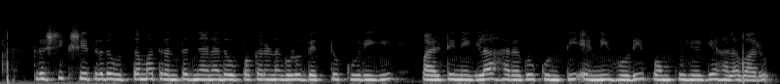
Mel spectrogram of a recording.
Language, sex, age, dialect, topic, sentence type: Kannada, female, 25-30, Dharwad Kannada, agriculture, statement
